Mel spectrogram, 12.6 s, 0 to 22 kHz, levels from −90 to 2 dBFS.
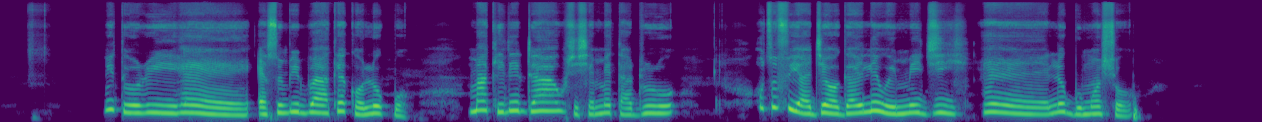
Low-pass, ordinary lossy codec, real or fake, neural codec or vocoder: none; none; fake; autoencoder, 48 kHz, 128 numbers a frame, DAC-VAE, trained on Japanese speech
